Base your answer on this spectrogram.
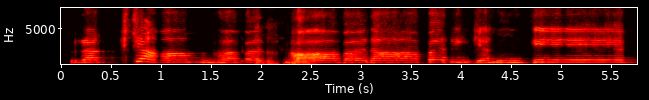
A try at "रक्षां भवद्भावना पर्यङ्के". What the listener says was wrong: रक्षा भवद्भावना पर्यङ्के रक्षा भवद्भावना रक्षां भवद्भावना पर्यङ्के रक्षां भवद्भावना पर्यङ्के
